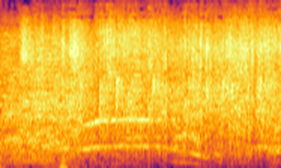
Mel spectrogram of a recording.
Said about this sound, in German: Den Applaus, den nehmen wir noch eben mit.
